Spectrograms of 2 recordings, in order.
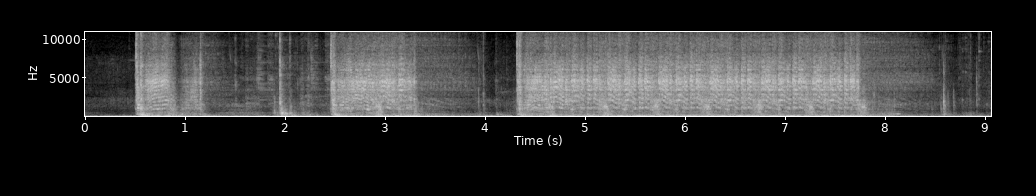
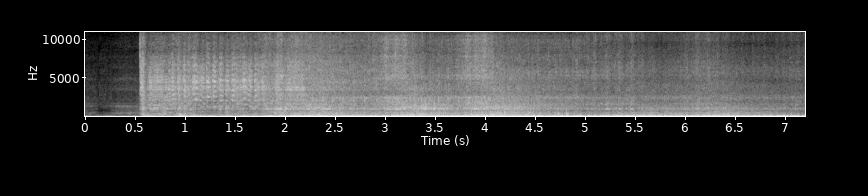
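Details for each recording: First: Compression test on the van's cylinder 1, plug out, ignition wire pulled from the distributor so it can't fire, throttle held open: long, even cranking whirr with no firing, reading about 130 PSI; normal cranking, good compression. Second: Van cranked after fitting a brand-new carburetor and redoing the whole ignition system, with a little gas poured into the carb and a doubtful battery: the starter grinds over evenly at about four compression pulses a second with no firing. Cranks but won't start.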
